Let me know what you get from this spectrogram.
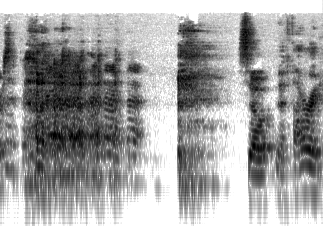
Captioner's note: laughing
